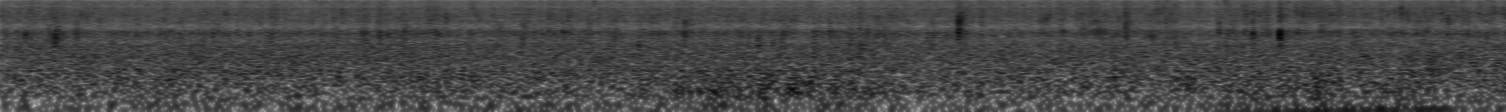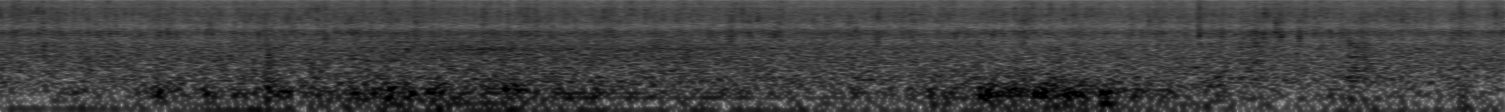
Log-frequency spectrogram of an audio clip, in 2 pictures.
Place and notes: Ln., Sec., Xinyi Rd., Da’an Dist., Taipei City - Heavy rain
Heavy rain, Traffic Sound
